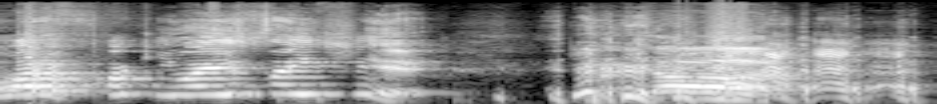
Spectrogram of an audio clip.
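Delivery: high, drawn-out indignant yell through laughter; slow, high-pitched laughing outrage; cussing someone out. Retold or imitated. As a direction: reenact scolding a friend while fleeing. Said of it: "I'm cussing E out as I'm passing him".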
